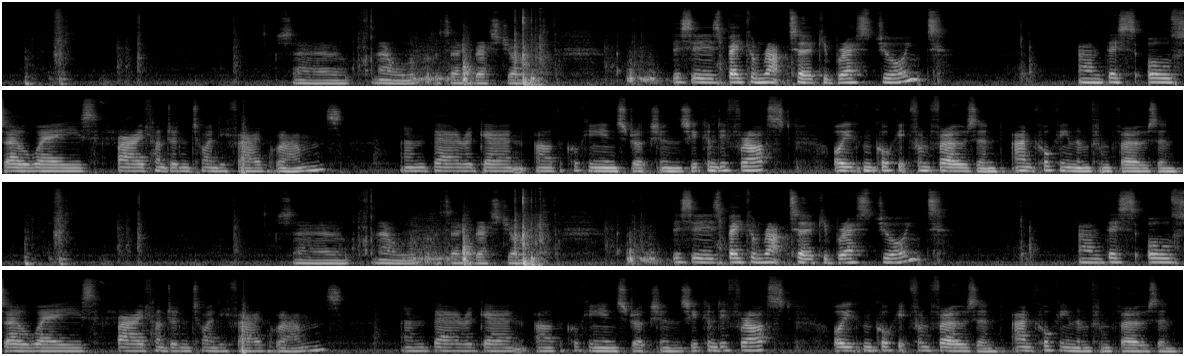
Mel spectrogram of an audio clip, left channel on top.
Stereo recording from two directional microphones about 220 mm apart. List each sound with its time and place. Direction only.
2.9 s speech: 15° left (ahead or behind)
4.5 s speech: 15° left (ahead or behind)
6.7 s speech: 30° left (ahead or behind)
10.7 s speech: 35° left (ahead or behind)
